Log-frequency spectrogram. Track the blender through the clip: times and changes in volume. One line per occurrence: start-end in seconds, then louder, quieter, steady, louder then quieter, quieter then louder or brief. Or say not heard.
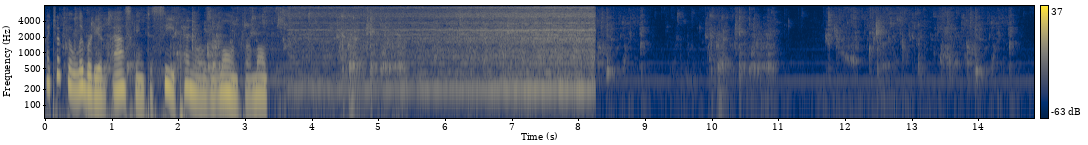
3.6-8.3 louder.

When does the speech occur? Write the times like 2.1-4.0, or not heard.
0.0-3.4.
